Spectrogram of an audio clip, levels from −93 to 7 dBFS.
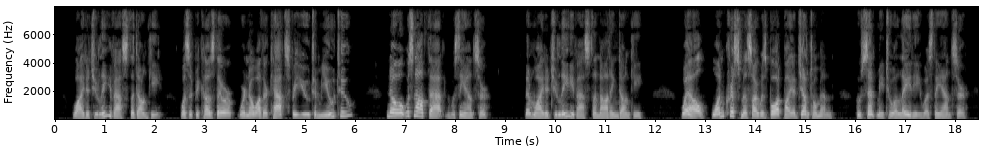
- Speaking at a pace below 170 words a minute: No, average, 180 wpm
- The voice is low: No, medium, 170 Hz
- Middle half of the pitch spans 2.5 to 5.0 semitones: Yes, average, 3.7 semitones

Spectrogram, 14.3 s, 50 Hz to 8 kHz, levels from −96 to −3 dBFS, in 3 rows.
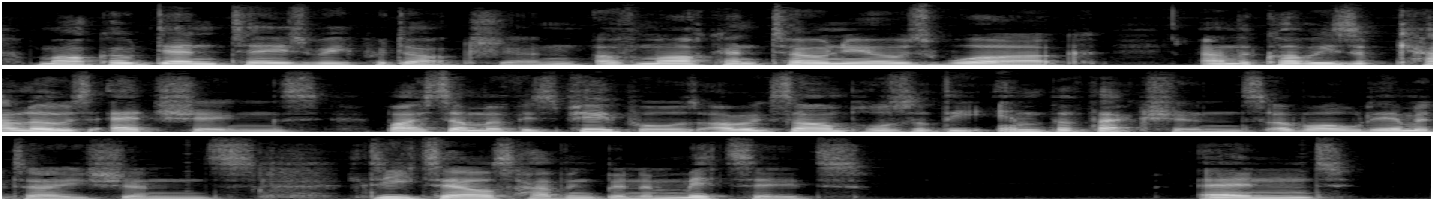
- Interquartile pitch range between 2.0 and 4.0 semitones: No, average, 4.8 semitones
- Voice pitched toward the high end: No, low, 135 Hz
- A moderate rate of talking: No, slow, 120 wpm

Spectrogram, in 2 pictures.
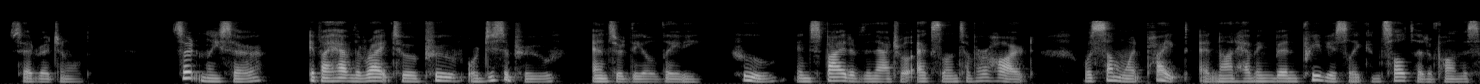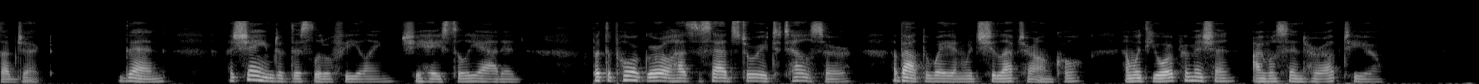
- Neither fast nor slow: Yes, average, 160 wpm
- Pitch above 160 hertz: No, medium, 140 Hz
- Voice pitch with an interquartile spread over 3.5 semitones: No, average, 2.9 semitones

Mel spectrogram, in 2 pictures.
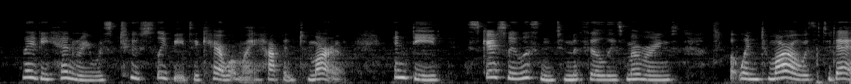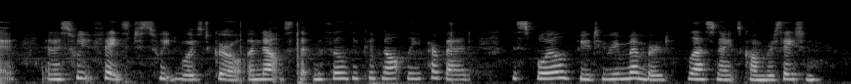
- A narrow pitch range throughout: No, average, 4.0 semitones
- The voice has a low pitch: No, high, 240 Hz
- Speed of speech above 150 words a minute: Yes, average, 165 wpm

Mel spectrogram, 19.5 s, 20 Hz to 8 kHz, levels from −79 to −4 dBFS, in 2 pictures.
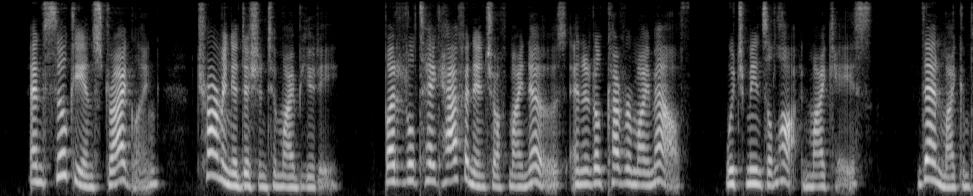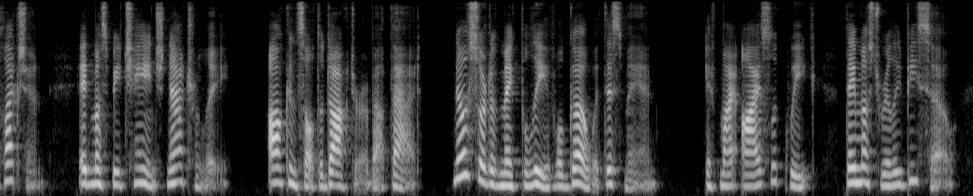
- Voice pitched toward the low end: No, high, 205 Hz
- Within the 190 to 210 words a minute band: Yes, average, 195 wpm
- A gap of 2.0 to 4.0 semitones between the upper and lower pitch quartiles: No, average, 4.7 semitones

